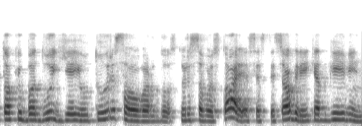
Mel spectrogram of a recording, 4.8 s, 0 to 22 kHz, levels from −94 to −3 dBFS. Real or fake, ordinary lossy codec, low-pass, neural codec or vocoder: real; Opus, 64 kbps; 7.2 kHz; none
